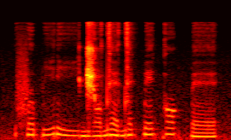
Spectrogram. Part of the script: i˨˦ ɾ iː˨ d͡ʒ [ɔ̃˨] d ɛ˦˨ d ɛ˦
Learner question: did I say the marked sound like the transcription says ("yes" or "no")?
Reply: no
